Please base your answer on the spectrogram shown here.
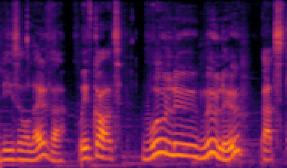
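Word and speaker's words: Woolloomooloo: We've got Wooloo Mooloo. That's how you pronounce that one.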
